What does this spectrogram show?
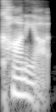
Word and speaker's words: Conneaut: Also, the chat's letting you know Conneaut, Ohio is pronounced Conneaut.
